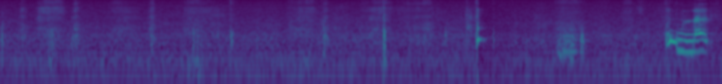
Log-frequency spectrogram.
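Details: Young child's ordinary hiccups: brief, sharp gulping clicks recurring irregularly over quiet room noise, followed by short babbling vocalizations.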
